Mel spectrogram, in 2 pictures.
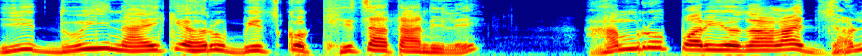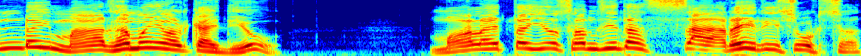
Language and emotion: Nepali, angry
